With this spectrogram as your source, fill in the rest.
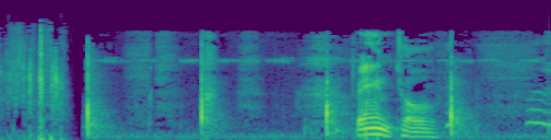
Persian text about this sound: وقتی من هم سن تو بودم هیچ وقت یه توپ تنیس رو اینجوری به دیوار نمی کوبیدم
